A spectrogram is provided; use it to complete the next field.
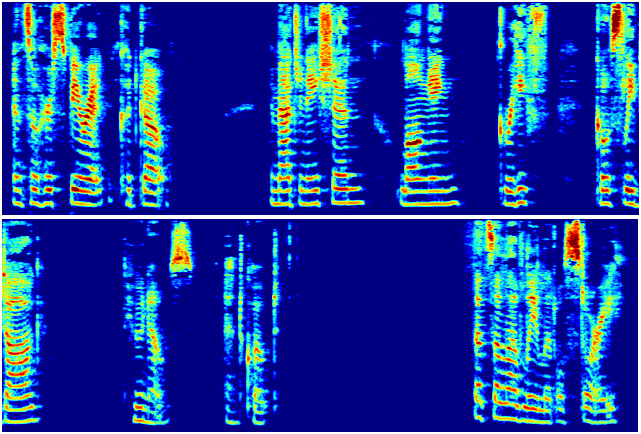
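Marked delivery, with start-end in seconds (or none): none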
